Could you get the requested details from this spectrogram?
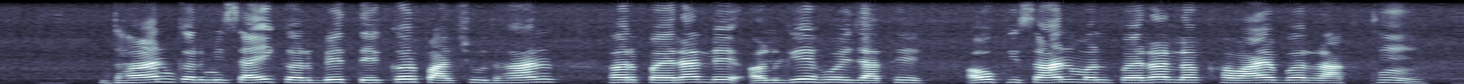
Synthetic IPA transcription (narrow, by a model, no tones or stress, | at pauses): d̪ʱaːnkəɾmisaːikəɾbet̪ekəɾpaːt͡ʃʰud̪ʱaːn | həɾpəɪɾaleʔəlɡeɦoed͡ʒat̪e | ɔːkɪsaːnmənpəɾaləkʰːəʋaebəɾːaːkʰt̪ʰẽ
